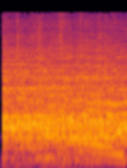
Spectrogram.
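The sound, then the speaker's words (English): A large crowd of thousands in Hall H roars and cheers as Johnny Depp comes out to give a speech as Grindelwald, a dense, steady wash of noise with scattered whoops rising above it and clapping blended into the din. “Of course, when he comes out, there's a lot of applause.”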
